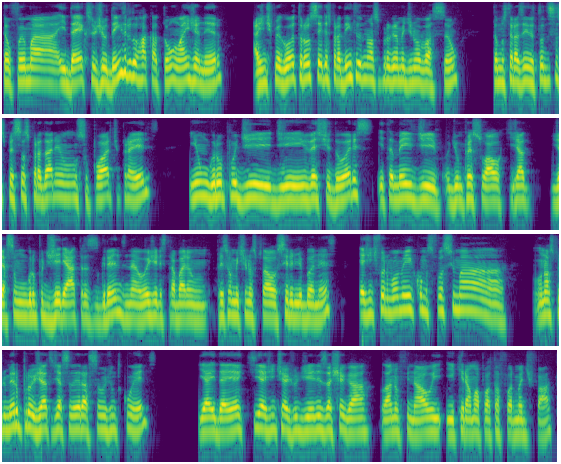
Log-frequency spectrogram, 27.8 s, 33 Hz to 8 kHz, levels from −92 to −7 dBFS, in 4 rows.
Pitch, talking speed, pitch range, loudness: 155 Hz, 225 wpm, 140-165 Hz, -17 LUFS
